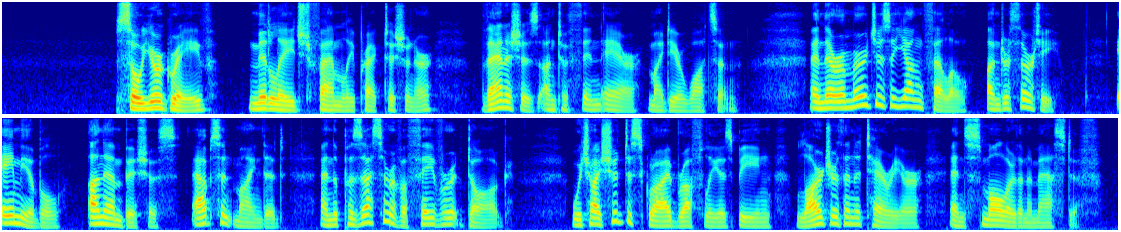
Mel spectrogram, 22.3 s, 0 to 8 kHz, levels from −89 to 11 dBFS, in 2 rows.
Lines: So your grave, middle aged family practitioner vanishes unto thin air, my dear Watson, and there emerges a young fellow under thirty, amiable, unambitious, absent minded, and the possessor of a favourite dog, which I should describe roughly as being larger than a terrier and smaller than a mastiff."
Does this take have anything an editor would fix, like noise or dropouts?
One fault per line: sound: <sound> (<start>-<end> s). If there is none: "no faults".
no faults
